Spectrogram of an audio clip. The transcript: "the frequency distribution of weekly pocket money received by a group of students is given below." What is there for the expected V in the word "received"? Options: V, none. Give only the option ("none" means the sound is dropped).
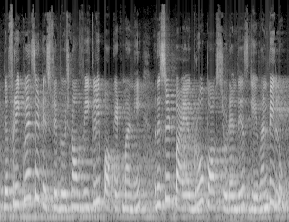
none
